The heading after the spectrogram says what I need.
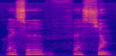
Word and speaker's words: réservation: Réservation. Right, réservation, yes. So all words ending in ation is ation because the letter A is pronounced A.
